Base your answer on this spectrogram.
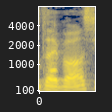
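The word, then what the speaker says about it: Des Barres: Yes, Michael Debars, yeah, yeah, great man. – The S is silent, by the way, it's Debar.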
